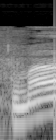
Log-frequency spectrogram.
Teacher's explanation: ما الف مدہ ہے، 2 حرکات لمبا ہوگا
